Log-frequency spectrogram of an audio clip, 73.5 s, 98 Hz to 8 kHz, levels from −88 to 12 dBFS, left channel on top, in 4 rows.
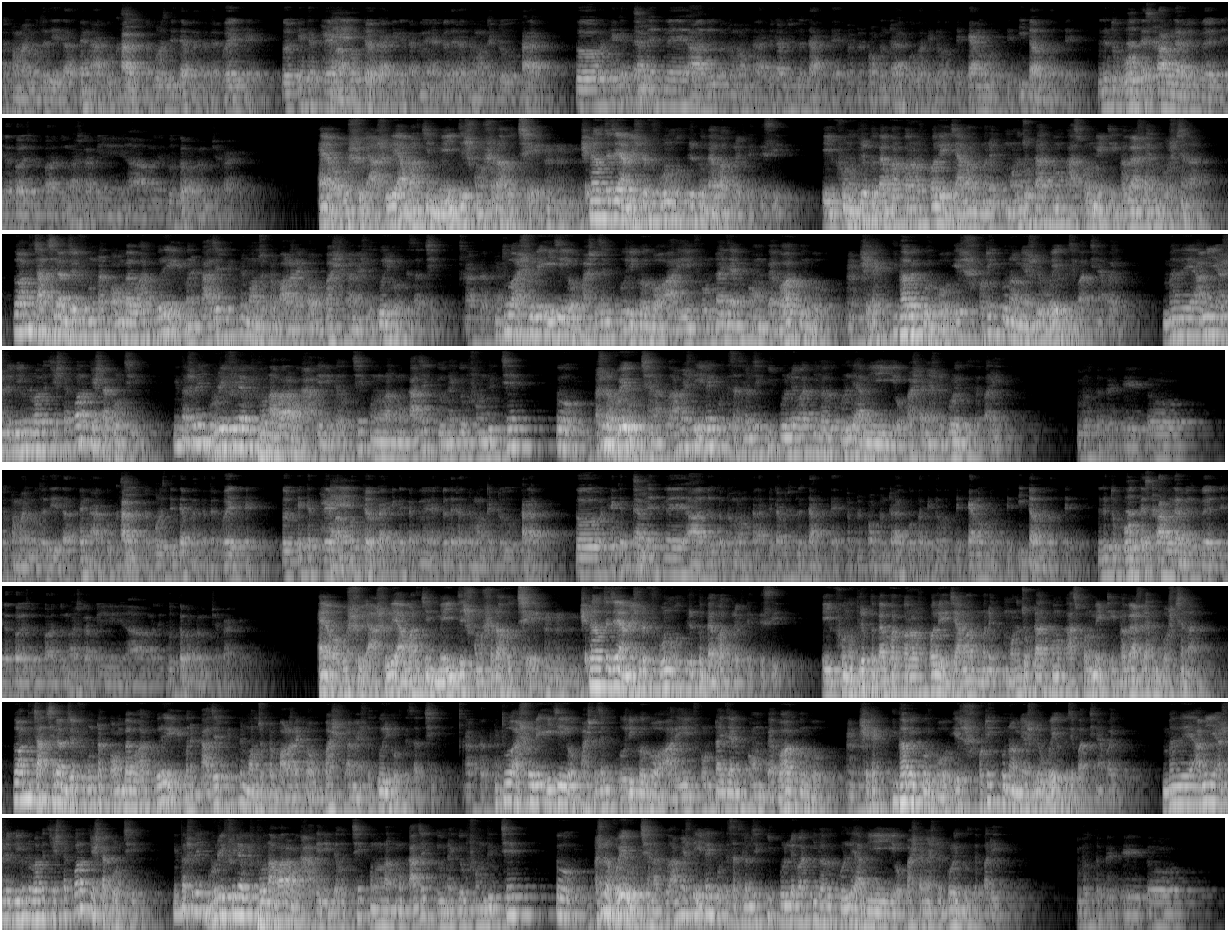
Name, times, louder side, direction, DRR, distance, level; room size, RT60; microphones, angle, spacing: voice 1, 0.1-1.5 1.8-1.9 2.3-3.7 4.2-8.0 8.6-12.6 13.0-14.2 14.5-14.9 15.2-15.8 16.4-21.8 26.5-27.1 43.7-44.3 49.4-49.8 54.5-54.6 63.8-64.0 71.3-71.5 71.7-72.7, right 1 dB, 55° right, -3 dB, 0.9 m, -30 dB
voice 2, 9.3-9.7 16.9-17.0 23.1-26.5 27.1-30.0 30.7-36.3 36.9-40.1 40.3-43.3 44.2-49.0 49.6-53.5 54.2-57.2 57.7-62.9 63.5-63.7 64.1-70.1, right 2 dB, 80° right, -3 dB, 0.4 m, -20 dB
4.8 x 2.2 x 2.2 m, 1.1 s
head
